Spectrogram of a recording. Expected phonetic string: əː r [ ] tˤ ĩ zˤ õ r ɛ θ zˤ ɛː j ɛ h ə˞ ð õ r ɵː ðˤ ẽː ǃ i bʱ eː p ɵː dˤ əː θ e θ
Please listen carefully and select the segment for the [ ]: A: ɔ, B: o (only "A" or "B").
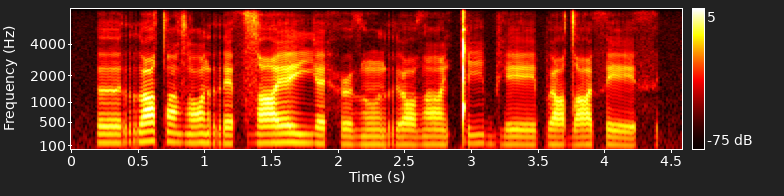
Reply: B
